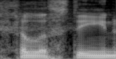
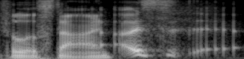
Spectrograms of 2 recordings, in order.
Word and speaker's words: Philistine: Yeah, well, two pronunciations, Philistine and Philistine. Phyllis, it has both, Yeah. depending on what side of the pond you're on.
